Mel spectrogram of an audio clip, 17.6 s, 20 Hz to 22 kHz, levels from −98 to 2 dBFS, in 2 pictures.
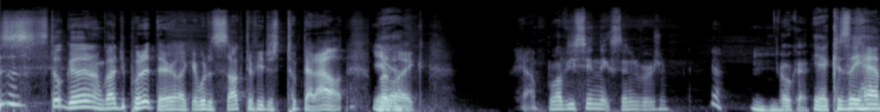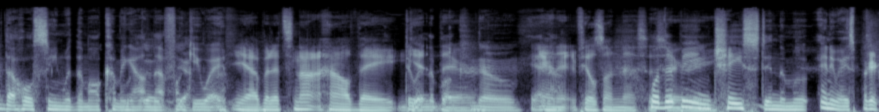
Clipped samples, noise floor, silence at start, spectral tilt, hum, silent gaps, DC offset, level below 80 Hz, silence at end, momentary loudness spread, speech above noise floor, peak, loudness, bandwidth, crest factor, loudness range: under 0.1%; -73 dBFS; 0 s; -6 dB/octave; none; 5.03-5.08 s; under 0.1%; -44 dBFS; 0 s; 11 LU; 52 dB; -4 dBFS; -22 LUFS; 16.5 kHz; 16 dB; 8 LU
